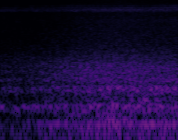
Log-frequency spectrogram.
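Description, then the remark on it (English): A dense, steady hum of many female worker honeybees buzzing at the opening of a Flow Hive after a puff of smoke, a continuous droning swarm sound that stays loud and even throughout, with no voices. “The reason I'm calling them girls is because all of the worker bees are female.”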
